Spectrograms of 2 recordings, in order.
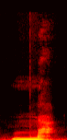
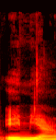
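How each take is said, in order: First: Ma said slowly as one joined syllable; slow, joined ma in one breath. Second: M and A said as two separate letters; letter by letter, M then A. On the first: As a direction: blend M and A into a single slow ma. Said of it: "Não M A, mas sim ma". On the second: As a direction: split M A into two distinct sounds. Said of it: "mas sim ma". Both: Shown as a demonstration.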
